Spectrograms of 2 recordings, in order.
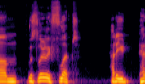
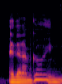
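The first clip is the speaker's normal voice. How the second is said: very quiet, barely audible, breaking voice; 3 semitones lower, 12 dB quieter than usual. Explaining a modeling tool in a tutorial when the voice cracks. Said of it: "Voice crack".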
